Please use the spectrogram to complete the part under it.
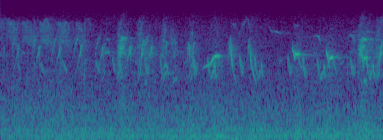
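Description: Taiwan blue magpies in disturbed forest near human habitation give a run of harsh, scratchy calls and chirps, repeated irregularly over a faint background hiss.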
